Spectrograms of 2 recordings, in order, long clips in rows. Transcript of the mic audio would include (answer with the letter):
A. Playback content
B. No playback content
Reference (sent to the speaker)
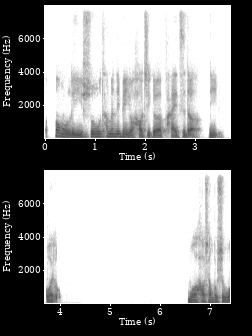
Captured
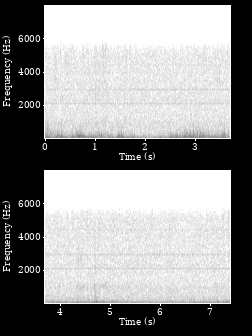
B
